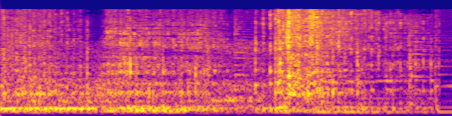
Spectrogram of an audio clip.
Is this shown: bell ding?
no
